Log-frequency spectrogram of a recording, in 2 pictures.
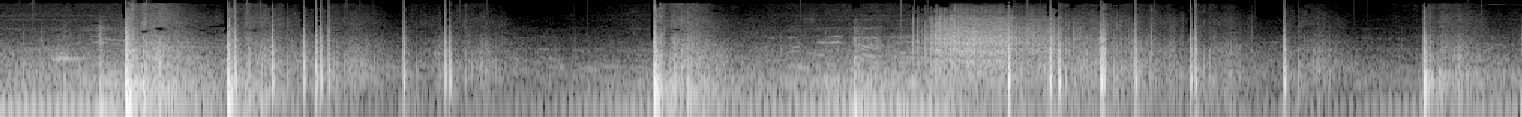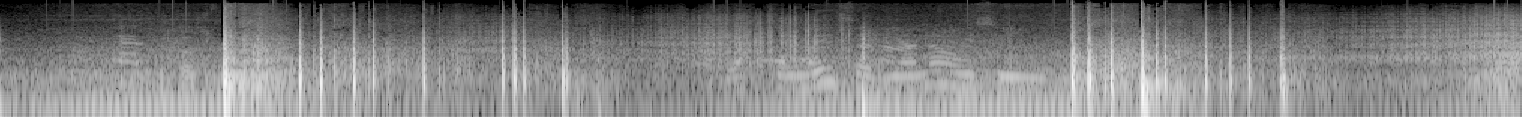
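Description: Fireworks crackle and fizzle as they burn out.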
